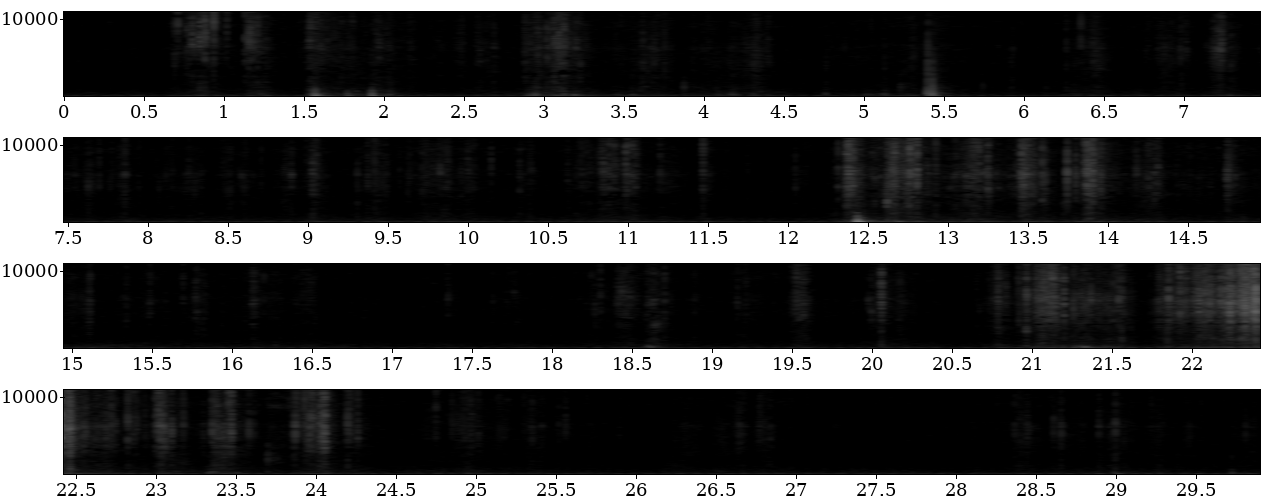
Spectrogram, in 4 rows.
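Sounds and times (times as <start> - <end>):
blanket rustling and scratching: 0.7 - 11.3.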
